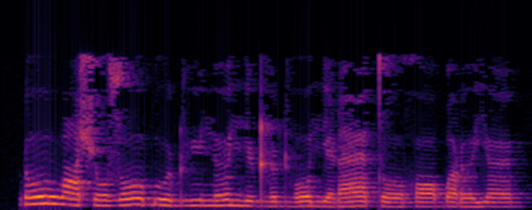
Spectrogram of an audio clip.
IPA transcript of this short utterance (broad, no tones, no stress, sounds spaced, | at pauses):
ɽ o w ɑ ʃ o z o ɓ u ɖʱ y n ɵ nʲ ø ɖʱ ɵ ɖʱ o nʲ ɛ ɽ æ t o x ɔ ɓ ɔ ɽ ɵ j œ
